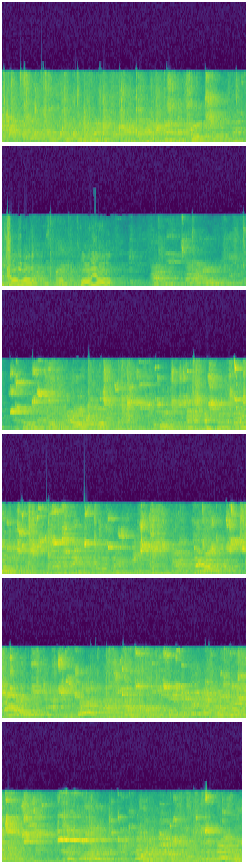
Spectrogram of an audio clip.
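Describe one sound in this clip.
A crowd of spectators talks and shouts in a large echoing gym.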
